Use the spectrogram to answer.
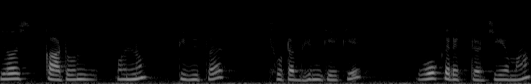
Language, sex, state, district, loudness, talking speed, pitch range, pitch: Garhwali, female, Uttarakhand, Tehri Garhwal, -42 LUFS, 145 wpm, 220-255 Hz, 230 Hz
